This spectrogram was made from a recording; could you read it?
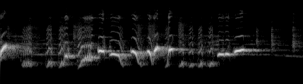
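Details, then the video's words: White-rumped shama in full 'gacor' song, a quieter, jumbled run of short warbled and whistled notes at mid pitch with a few sliding phrases, closing on a brief rising whistle. "Suara kicau burung murai batu gacor"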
